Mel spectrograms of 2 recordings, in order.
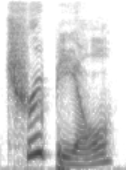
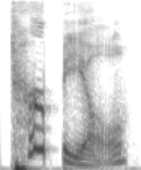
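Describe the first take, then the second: First: The first syllable sounds like 'troop'. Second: The first syllable sounds like 'ter'. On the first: "Commonly referred to simply as a troupial" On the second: "in Venezuela, they pronounce it slightly different, as terpial"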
